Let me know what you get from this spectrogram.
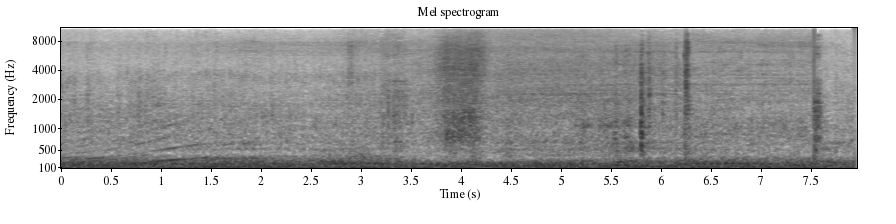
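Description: Steady low rumble of car engines around the pits, with one engine's pitch rising about a second in, and a few sharp clicks near the end.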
